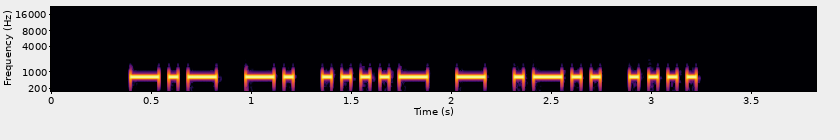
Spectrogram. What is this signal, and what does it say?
Morse code, heard as a keyed tone, about 25 wpm, 700 Hz. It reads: KN4TLH
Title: USA Call Signs - 6 Characters - Repeated 3x - 25wpm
